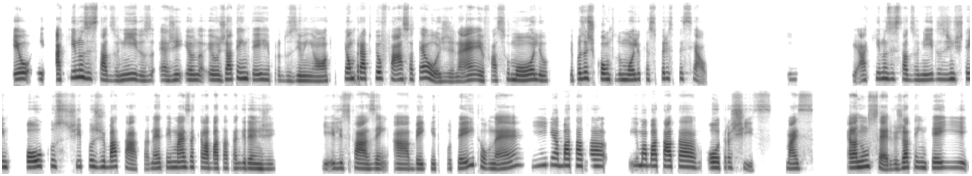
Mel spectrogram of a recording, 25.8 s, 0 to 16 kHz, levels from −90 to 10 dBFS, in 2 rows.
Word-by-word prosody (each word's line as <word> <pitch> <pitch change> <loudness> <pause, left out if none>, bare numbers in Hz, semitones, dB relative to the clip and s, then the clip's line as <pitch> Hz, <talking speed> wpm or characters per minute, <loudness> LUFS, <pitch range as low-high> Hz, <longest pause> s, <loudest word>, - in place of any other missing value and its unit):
Eu 230 +2 +4
e 220 - -8
aqui 210 +7 +4
nos 290 -3 +5
Estados 200 -6 -1
Unidos, 185 -1 -3
a 185 0 -6
g 195 +3 -4
eu 195 -1 -1
na 190 -2 -5
eu 195 -1 -1
já 210 +3 +2
tentei 225 -4 0
reproduzir 175 -5 -6
o - - 0
nhoque, 165 0 -3
que - - -6
é 225 - +6
um 235 - +3
prato 240 -2 +3
que 250 - -11
eu 245 - +4
faço 215 -2 +1
até 250 +5 0
hoje, 145 - 0
né? 180 +6 +2
Eu 170 - -2
faço 175 +4 -9
o - - -7
molho, 185 -1 +2 0.3
depois 225 +5 -3
eu - - +3
te - - -5
conto 215 -2 0
do 200 - -4
molho 200 +1 +1
que 215 - -23
é - - -10
super 235 +4 -8
especial. 230 -1 -9 1.9
E - - -14
aqui 195 +5 -6
nos 235 -1 0
Estados 210 -3 -5
Unidos 200 +2 -5
a - - -9
gente 220 0 -3
tem 225 -1 -3 0.2
poucos 235 +2 +2
tipos 240 0 -6
de 225 +1 -2
batata, 210 -9 +2
né, 185 +3 -1
tem 205 +1 -8
mais 210 +1 +3
aquela 205 -3 +2
batata 180 0 -1
grande 170 -2 -2 0.6
que - - -16
eles 180 - -6
fazem 175 -2 +3
a 165 -1 +1
baked 165 0 -3
potato, 195 - -1
né, 185 - +1
e 270 +4 -9
a 280 - +2
batata 265 -2 +3 0.3
e 285 - -11
uma 280 0 +2
batata, 245 -5 +5
outra 205 +1 +1
x, 195 -11 -9 0.2
mas 180 0 0 0.4
ela 200 +1 +7
não 230 +3 +4
serve. 155 -10 +1
Eu - - -5
já 205 +5 +5
tentei 205 -2 -2
205 Hz, 185 wpm, -23 LUFS, 180-230 Hz, 1.9 s, ela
